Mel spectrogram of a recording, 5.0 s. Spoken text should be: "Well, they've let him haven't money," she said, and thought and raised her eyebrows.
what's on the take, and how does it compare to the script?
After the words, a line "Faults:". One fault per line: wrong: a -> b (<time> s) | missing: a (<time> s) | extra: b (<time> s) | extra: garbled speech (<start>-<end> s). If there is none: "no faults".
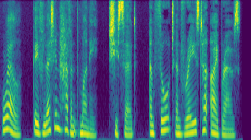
"Well, they've let him haven't money," she said, and thought and raised her eyebrows.
Faults:
no faults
